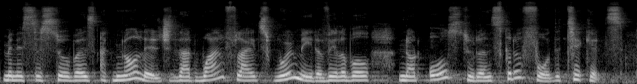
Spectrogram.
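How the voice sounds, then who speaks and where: A woman reporter reading a news report in a measured, scripted way. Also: mid-range voice, lively intonation, mellow, a little hiss or hum.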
